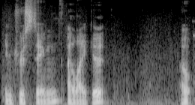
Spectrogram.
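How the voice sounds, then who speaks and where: A man's voice: sits low, lively intonation, unhurried, darkish tone, slight background noise. A man streaming a game live, chatting casually and rambling as he thinks aloud. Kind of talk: casual livestream chat.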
